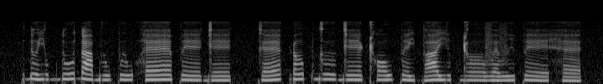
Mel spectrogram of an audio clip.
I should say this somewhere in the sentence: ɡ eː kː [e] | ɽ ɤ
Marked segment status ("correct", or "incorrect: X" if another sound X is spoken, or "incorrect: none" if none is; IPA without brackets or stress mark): incorrect: ɛ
